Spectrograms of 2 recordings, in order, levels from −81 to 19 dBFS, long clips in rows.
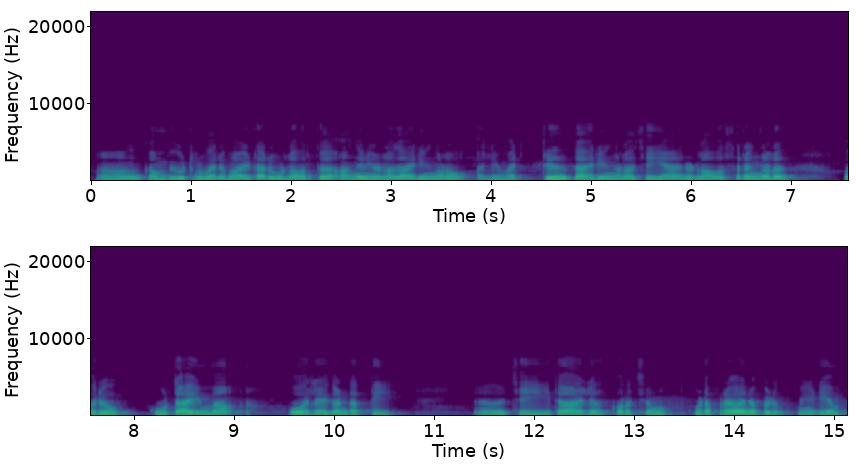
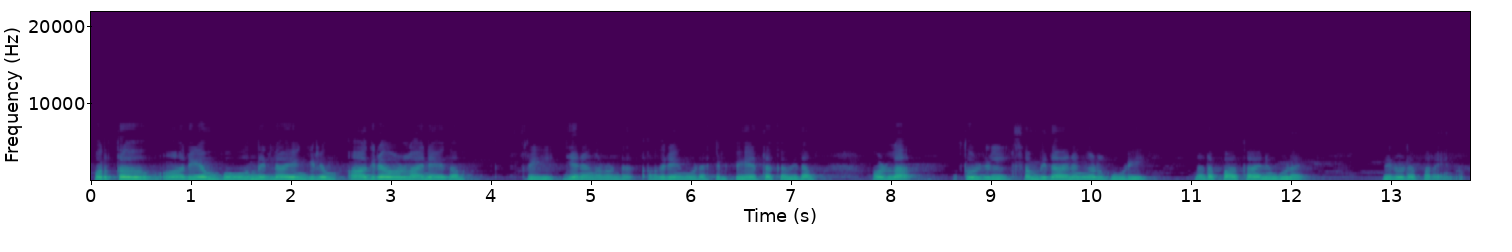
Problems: background sounds at intervals, low volume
